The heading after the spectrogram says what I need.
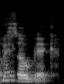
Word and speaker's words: Posobiec: and how do you pronounce the guy's name? Jack Posobiec? Posobiec, Same thing.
